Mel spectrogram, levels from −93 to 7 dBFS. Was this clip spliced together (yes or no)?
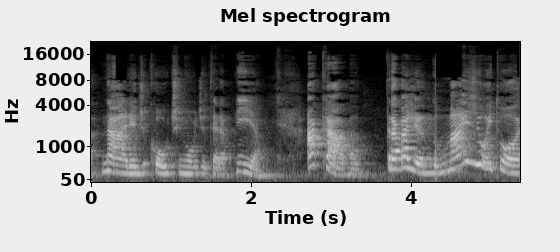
no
